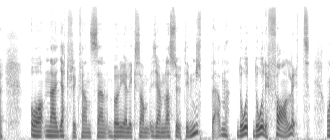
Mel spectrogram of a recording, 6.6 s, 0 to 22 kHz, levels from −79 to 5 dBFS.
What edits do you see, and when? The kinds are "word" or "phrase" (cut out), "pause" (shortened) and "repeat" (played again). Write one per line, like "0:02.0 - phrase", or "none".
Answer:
0:04.9 - repeat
